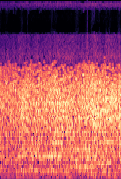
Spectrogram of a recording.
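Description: Aircraft flying over in formation: a steady engine drone.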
